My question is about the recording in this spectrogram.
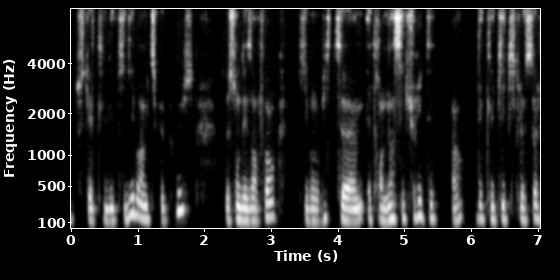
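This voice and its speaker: In a muffled video call, a man in his thirties who works as an occupational therapist patiently explains things with examples during an interview. He speaks from a home office with a window through a headset, his mid-range voice mellow and slightly rough, the recording dry.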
